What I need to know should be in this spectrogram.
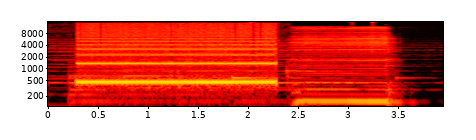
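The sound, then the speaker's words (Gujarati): Telephone ringback tone of a call played over a loudspeaker: two long steady electronic tones, the first higher and lasting about two seconds, the second lower and shorter, loud and alone. “Phone કરું ને અડધી રીંગે phone ઉપાડીએ. જોવું છે તમારે? જોવું છે અડધી રીંગે. Loud speaker કરીને બતાવું યાર.”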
